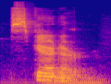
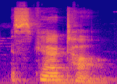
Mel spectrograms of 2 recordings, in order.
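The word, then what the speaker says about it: scatter: এভাবে উচ্চারণ করে থাকে স্ক্যাডার এই টি যে অক্ষর বা বর্ণটি এখানে আছে এই টি অক্ষর বা বর্ণ এর উচ্চারণ কখনো কখনো ড এর মত করে থাকে যাদের ভাষা ইংলিশ আবার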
